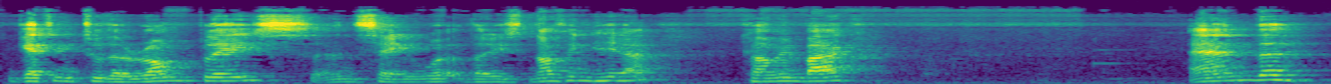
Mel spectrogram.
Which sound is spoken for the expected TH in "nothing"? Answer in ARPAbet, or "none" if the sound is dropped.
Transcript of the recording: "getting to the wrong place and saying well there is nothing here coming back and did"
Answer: TH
